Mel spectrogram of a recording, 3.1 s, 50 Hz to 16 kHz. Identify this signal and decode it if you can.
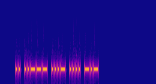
Morse code, heard as a keyed tone, about 40 wpm, 700 Hz. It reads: I2VHK
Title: DXCC-100 Call Signs - 5 Characters - Repeated 3x - 40wpm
